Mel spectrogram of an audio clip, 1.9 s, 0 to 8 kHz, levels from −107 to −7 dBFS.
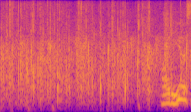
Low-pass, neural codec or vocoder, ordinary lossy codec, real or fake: none; none; none; real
